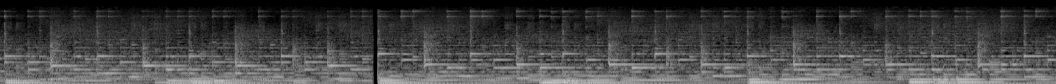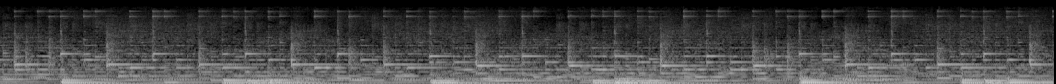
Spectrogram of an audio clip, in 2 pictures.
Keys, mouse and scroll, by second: 1.3 click, 1.5 scroll down 1, 1.7 middle click, 2.0 scroll up 1, 2.5 ctrl+r, 2.7-3.1 scroll down 1, 3.6-4.1 scroll up 1, 4.1 click, 4.6 s, 5.2 click, 5.5 g, 8.2 click, 8.4 scroll down 1, 9.0 Tab, 9.7 3, 10.0 scroll down 1, 10.3 middle click, 10.7 click, 11.4 e, 13.3 click, 14.1 shift+z, 14.3-14.8 scroll up 1, 15.1 middle click, 15.7 shift+z, 16.1 scroll down 1, 16.3 middle click, 17.3 Tab, 19.5 click, 19.9 scroll up 1, 20.1 middle click, 20.4 scroll, 20.5 middle click, 21.0 scroll down 1.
